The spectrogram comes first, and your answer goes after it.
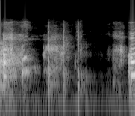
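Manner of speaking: very high, drawn-out retold squeal; overjoyed squeal. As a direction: squeal with delight at the news. Retells overjoyed reaction to the news.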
